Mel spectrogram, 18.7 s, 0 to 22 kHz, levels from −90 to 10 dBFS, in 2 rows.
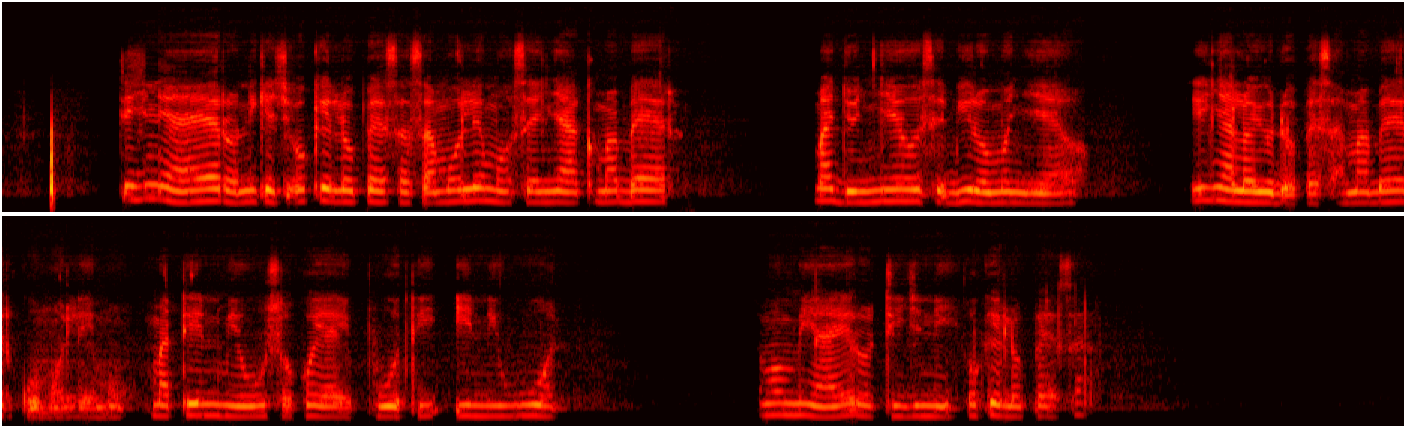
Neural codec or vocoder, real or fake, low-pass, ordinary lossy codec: vocoder, 44.1 kHz, 128 mel bands, Pupu-Vocoder; fake; none; none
